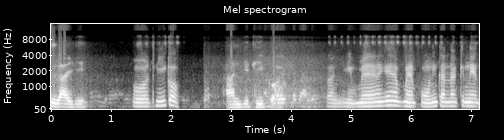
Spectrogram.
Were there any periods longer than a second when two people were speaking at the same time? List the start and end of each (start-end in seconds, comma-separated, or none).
none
